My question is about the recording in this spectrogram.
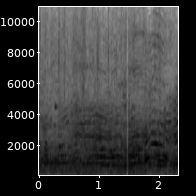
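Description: Many children's voices shouting and chattering at once, a dense, continuous din of kids at play.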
